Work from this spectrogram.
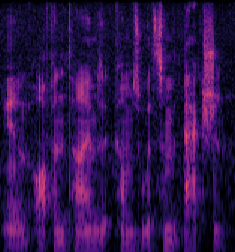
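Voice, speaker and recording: A man's voice: medium pitch, steady tone, moderate pace, creaky, bright, forceful tone. A man reading a picture book aloud as a dad would, expressively, with casual asides to children and weighty emphasis on key lines.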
